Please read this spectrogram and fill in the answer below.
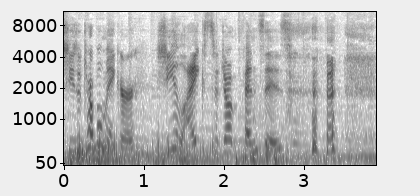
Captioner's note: laugh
